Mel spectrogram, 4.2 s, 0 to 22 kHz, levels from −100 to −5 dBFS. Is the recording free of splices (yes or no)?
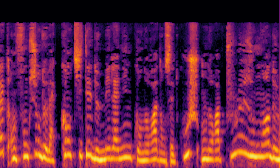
yes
